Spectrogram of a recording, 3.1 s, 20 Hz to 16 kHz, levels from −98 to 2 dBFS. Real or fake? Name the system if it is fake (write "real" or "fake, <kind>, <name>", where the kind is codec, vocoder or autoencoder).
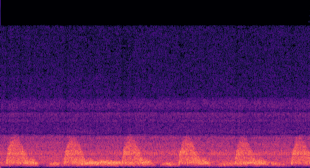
real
